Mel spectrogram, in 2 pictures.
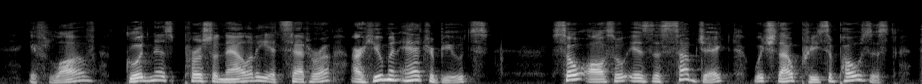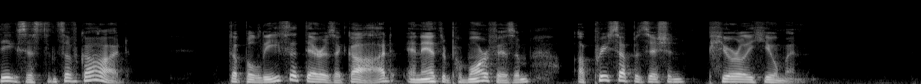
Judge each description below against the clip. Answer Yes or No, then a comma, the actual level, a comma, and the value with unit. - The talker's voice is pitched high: No, low, 135 Hz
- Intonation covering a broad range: Yes, wide, 6.8 semitones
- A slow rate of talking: Yes, slow, 115 wpm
